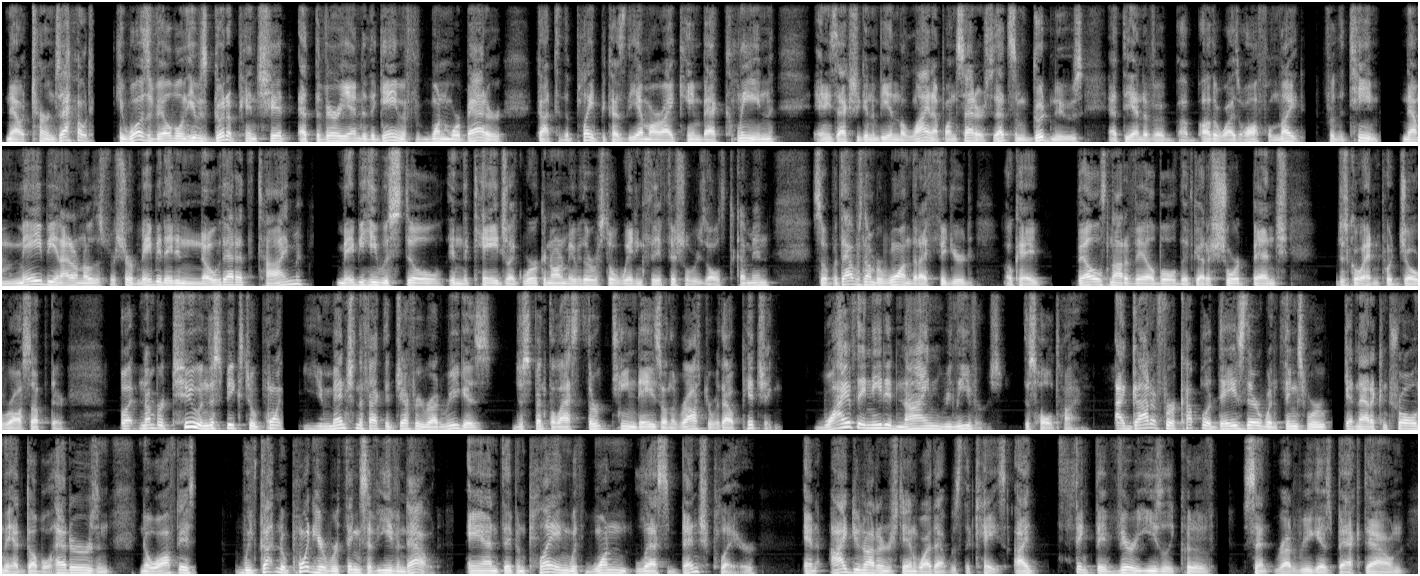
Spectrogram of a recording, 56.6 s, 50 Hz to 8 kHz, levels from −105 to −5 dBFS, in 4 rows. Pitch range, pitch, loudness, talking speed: 110-150 Hz, 125 Hz, -17 LUFS, 245 wpm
